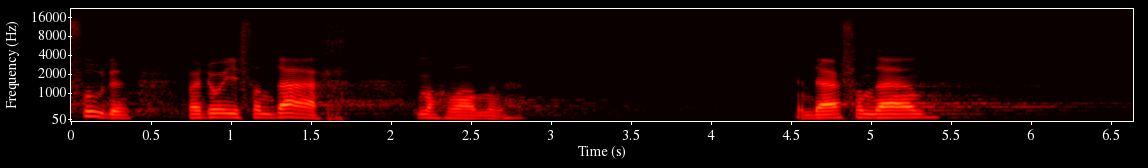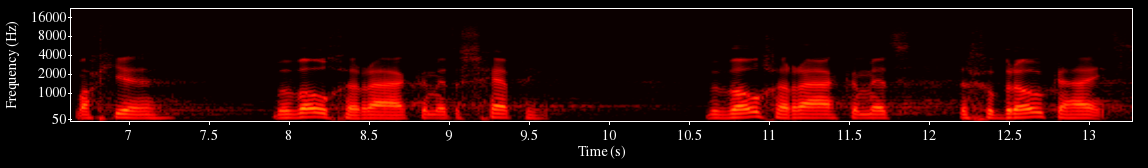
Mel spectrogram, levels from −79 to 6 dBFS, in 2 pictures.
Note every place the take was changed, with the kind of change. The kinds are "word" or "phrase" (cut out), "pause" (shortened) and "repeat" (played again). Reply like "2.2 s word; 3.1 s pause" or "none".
2.1 s word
